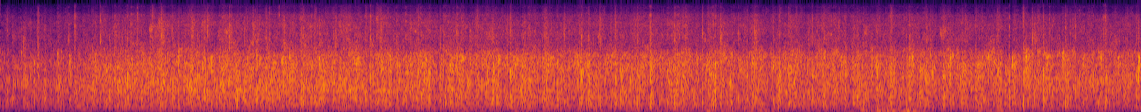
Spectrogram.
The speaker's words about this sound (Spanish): quiero que se levanten las guerreras de nuestro departamento. Fuerte aplauso para ustedes.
